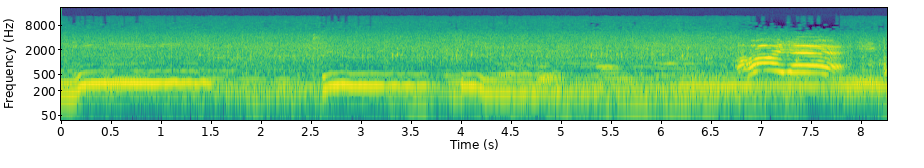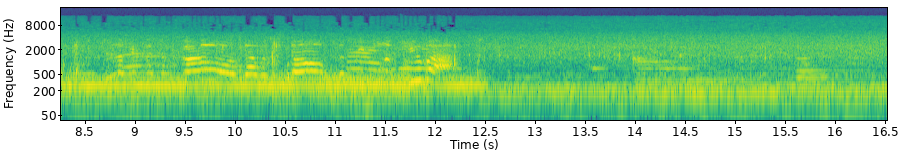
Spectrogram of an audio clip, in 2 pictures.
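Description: A woman singing a slow, wordless-sounding melody with musical accompaniment: long held notes that slide in pitch, then a high wavering run in the middle over a sustained lower note.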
